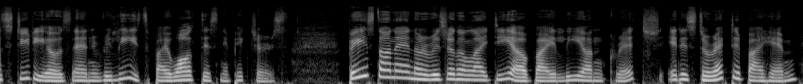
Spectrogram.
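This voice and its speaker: Korean woman host, 30s, mid pitch, dry close recording. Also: clean tone, dry recording. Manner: friendly, relaxed, laughs often. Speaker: podcast host. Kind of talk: casual podcast chat.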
